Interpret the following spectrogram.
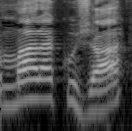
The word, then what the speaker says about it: maracujá: saber que a palavra maracujá, ela deve ser acentuada. Agora, por que ela é acentuada? Porque ela é uma oxítona. Veja que a sílaba tônica é a última.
